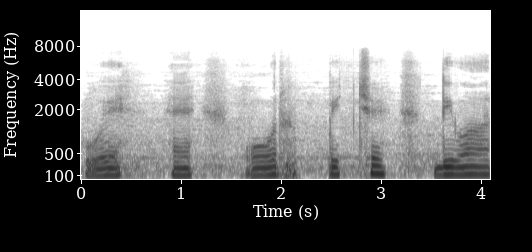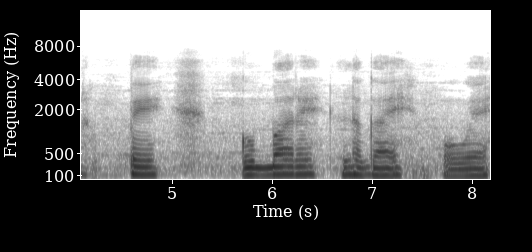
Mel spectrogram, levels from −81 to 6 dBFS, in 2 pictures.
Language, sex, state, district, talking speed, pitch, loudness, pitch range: Hindi, male, Rajasthan, Bikaner, 75 wpm, 120 Hz, -18 LUFS, 110-125 Hz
